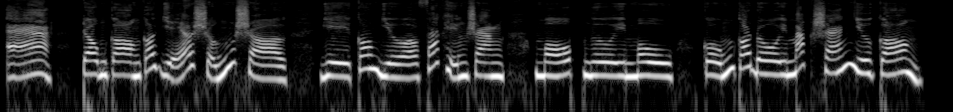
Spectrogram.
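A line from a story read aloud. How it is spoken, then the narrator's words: Smiling. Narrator (Vietnamese): thầy Linh Hướng mỉm cười và nói với tôi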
